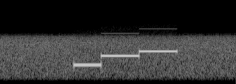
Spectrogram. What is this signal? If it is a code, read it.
Telephone call progress tone (North American plan), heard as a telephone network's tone, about 910, 1430, 1800 Hz, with phone line noise. Special information tone.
